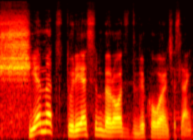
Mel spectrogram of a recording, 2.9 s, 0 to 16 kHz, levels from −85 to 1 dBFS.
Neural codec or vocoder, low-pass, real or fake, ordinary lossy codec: none; 14.4 kHz; real; Opus, 32 kbps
